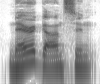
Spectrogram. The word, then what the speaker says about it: Narragansett: Now, did I say it right? – Narragansett. – Narragansett.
